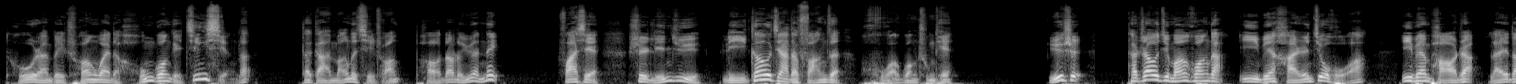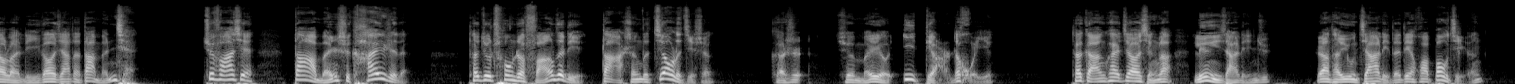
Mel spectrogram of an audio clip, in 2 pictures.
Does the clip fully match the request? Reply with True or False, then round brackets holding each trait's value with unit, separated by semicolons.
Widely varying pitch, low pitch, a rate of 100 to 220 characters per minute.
False (7.8 semitones; 115 Hz; 240 characters per minute)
